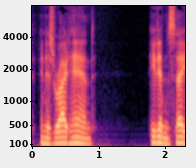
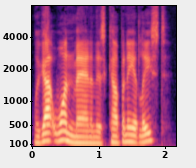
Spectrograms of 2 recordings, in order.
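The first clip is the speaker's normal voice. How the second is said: loud, higher calling out to the whole company; 5 semitones higher, 5 dB louder than usual. Acted. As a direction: shout the dare across the ranks, pushing louder. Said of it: "called out".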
